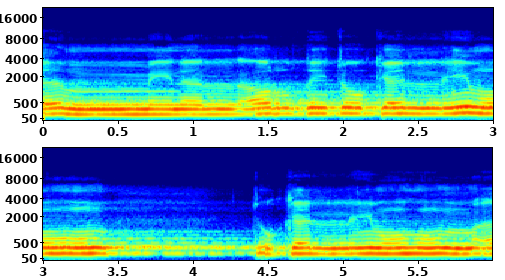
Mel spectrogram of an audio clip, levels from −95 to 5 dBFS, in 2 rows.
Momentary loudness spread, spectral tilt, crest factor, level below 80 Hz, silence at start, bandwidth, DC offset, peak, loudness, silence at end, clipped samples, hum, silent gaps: 15 LU; -11 dB/octave; 12 dB; -70 dBFS; 0 s; 5.8 kHz; under 0.1%; -4 dBFS; -16 LUFS; 0 s; under 0.1%; none; none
